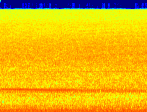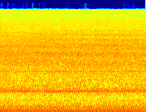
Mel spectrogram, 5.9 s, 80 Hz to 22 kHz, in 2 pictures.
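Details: Honda GX390 13 hp engine driving a 21-litre pressure washer pump: a steady single-cylinder drone with an uneven beat that dips in speed as soon as the trigger is pulled; the engine labours under the pump load.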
